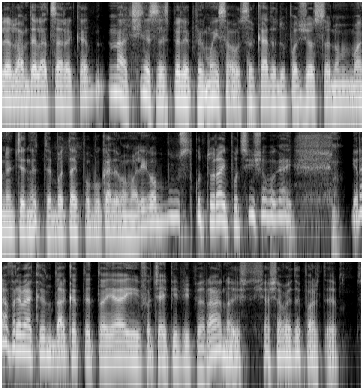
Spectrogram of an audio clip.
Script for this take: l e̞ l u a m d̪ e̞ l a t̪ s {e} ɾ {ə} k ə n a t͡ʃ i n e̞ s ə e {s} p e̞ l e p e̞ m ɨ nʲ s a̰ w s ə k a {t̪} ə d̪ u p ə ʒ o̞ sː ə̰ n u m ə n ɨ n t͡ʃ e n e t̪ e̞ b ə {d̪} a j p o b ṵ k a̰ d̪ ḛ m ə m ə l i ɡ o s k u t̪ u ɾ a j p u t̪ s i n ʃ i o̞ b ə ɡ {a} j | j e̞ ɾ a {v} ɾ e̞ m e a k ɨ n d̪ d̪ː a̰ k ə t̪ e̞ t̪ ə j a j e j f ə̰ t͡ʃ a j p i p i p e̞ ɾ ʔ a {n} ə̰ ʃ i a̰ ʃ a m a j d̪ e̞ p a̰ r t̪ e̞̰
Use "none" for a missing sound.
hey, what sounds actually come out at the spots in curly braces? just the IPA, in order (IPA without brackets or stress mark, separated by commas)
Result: a, ə, s, d̪, t̪, a, v, n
